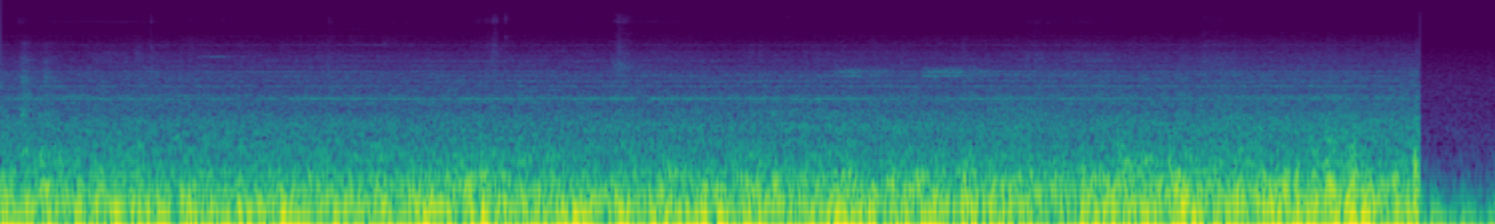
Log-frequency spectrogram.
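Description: Running noise of an express train's LHB coach moving out past a station platform: a steady low rumble that cuts off suddenly near the end.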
